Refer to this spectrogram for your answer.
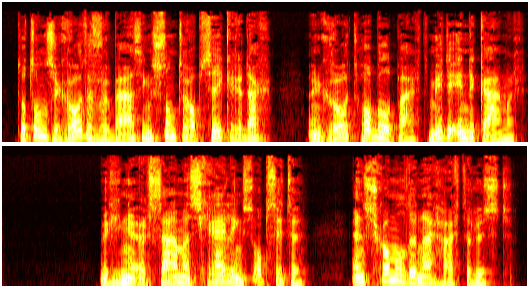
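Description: A man reading a personal testimony in measured, earnest narration. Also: medium pitch. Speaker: testimony reader. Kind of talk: scripted narration.

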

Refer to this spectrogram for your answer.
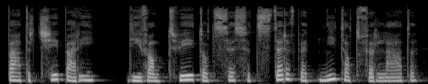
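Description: Slow breathy woman reading aloud. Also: fairly low pitch, a little mellow. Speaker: narrator. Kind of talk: reading a religious biography aloud.

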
